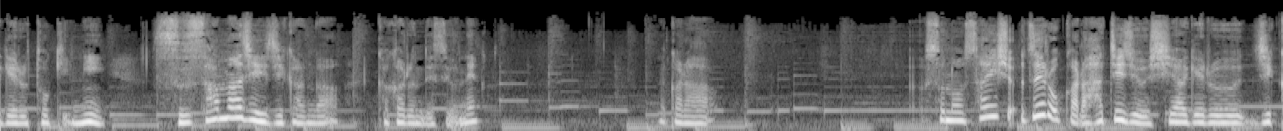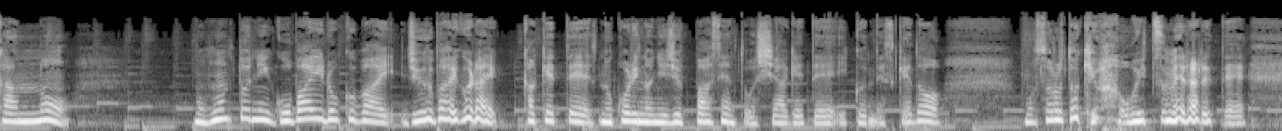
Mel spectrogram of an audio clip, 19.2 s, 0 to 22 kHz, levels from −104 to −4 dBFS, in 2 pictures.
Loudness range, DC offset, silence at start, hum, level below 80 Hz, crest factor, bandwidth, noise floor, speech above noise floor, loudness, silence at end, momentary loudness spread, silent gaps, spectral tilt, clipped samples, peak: 10 LU; under 0.1%; 0 s; none; -46 dBFS; 18 dB; 15.5 kHz; -44 dBFS; 25 dB; -19 LUFS; 0 s; 12 LU; none; -4.5 dB/octave; under 0.1%; 0 dBFS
